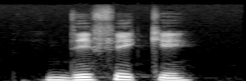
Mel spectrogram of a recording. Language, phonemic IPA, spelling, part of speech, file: French, /de.fe.ke/, déféquer, verb, Fr-déféquer.ogg
- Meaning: to defecate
